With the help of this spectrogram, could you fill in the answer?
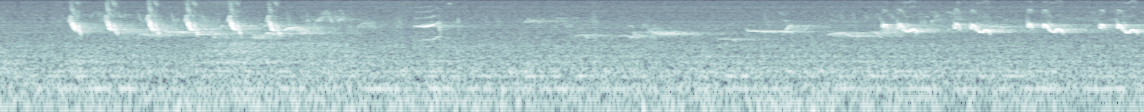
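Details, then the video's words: Song thrush in dawn song: a sharp, high phrase repeated five times in a row, a pause with soft fluty notes, then a new whistled phrase repeated four times, against steady background hiss. "Singdrossel beim Morgengesang"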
